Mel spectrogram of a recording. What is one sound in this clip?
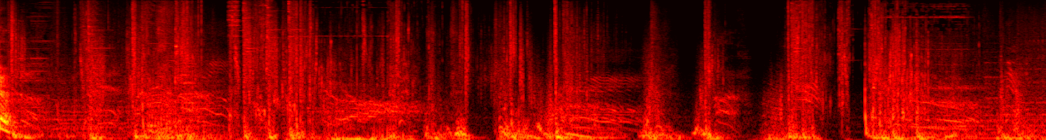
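Heavy blows land with wet, crunching thuds.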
